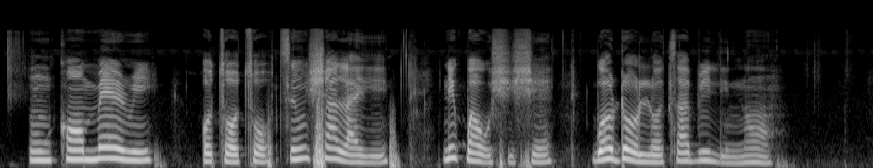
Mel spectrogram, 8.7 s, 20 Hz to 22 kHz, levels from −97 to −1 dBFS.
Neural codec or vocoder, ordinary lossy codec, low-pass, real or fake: none; none; 10.8 kHz; real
